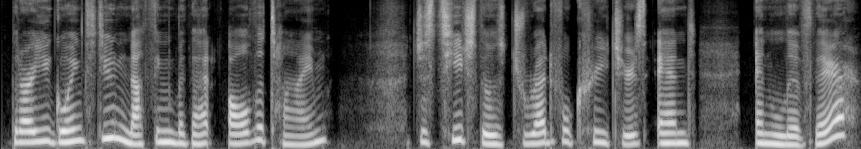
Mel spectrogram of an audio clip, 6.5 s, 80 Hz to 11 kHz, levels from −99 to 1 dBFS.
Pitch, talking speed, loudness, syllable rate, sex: 230 Hz, 175 wpm, -17 LUFS, 5.5 syllables/s, female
